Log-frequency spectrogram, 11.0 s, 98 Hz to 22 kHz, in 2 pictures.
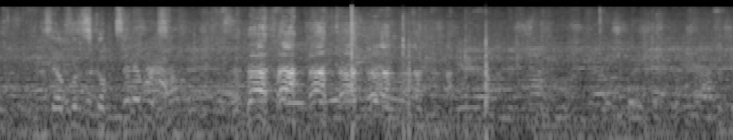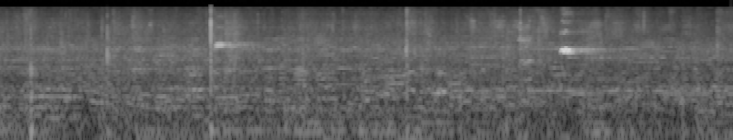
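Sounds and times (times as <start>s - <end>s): voices of players and onlookers: 0.0s - 11.0s.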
